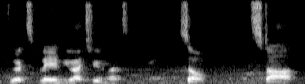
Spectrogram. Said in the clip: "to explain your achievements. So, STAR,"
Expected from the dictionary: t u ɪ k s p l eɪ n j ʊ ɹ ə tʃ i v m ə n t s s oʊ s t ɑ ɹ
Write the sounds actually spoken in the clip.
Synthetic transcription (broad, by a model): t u ɪ k s p l eɪ n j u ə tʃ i m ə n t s s oʊ s t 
